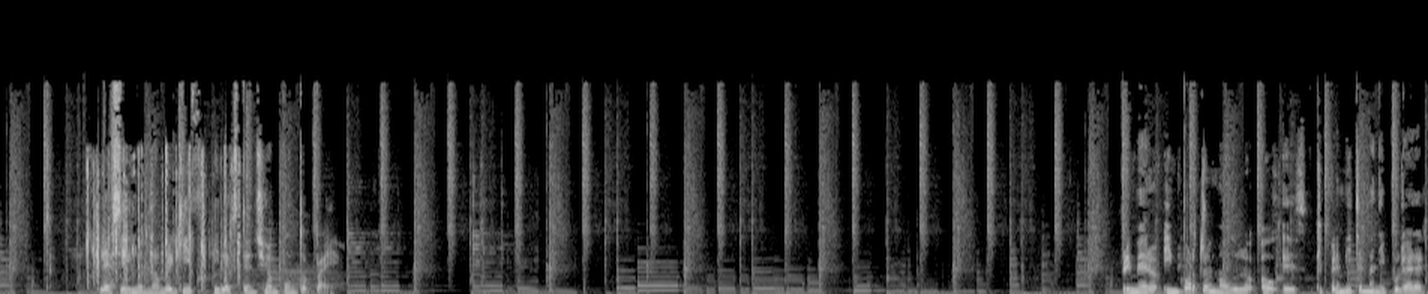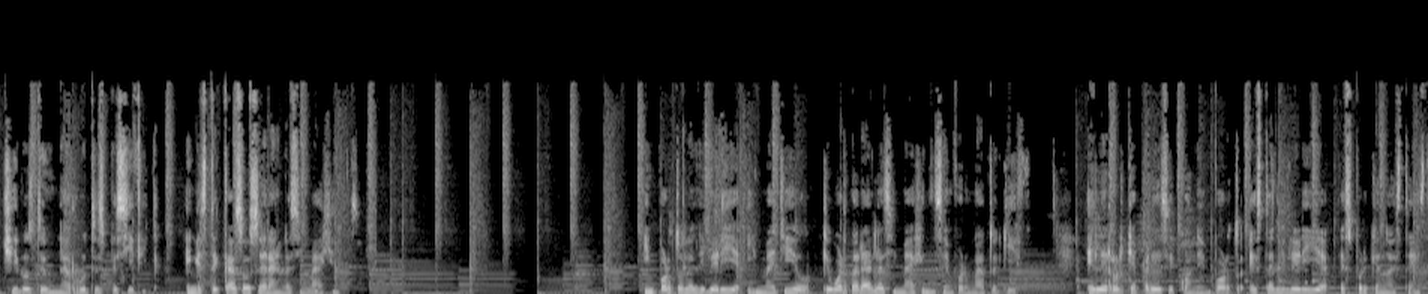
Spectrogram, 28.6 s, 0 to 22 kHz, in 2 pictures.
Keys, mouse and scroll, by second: 0.7-3.5 typing, 4.8 Return, 9.9-13.5 typing, 15.0 Return, 20.5 Return, 21.4-25.0 typing, 27.6 click.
